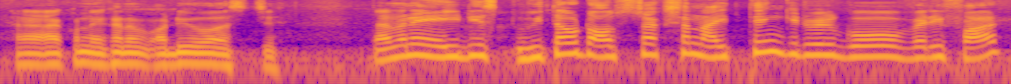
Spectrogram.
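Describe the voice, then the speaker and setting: A man's voice: high-pitched, big pitch swings, racing, a little mellow, a little hiss or hum. A man with a Bengali Indian accent, a native Bengali speaker, giving an informal hands-on product demonstration as a vlogger. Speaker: vlogger presenting a product test.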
